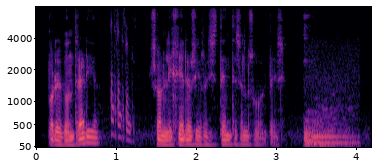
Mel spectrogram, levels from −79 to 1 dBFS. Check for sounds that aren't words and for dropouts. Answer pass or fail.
fail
